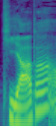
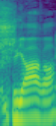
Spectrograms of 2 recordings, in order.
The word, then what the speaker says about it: Chiara: Und dann haben wir noch von, das muss ich direkt schicken, weil es sehr schön war, von, spricht man eigentlich eine C-H-I-A-R-A Chiara aus? Weil es gibt ja Leute, die sagen Chiara und das finde ich ganz schlimm.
